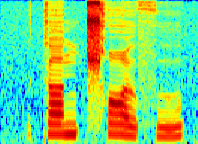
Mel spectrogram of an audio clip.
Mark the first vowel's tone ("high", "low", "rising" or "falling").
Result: high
